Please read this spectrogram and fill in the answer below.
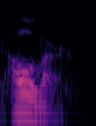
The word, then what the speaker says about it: Olar: And that town is spelled O-L-A-R, and we pronounce it Oler.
